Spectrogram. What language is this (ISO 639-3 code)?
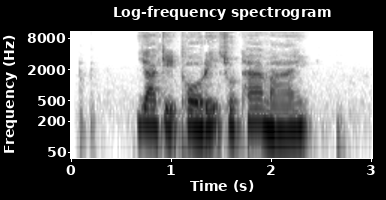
tha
